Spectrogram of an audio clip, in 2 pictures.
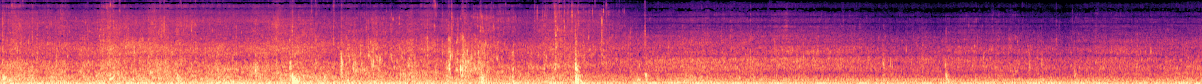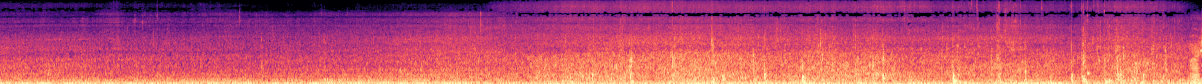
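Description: Water lapping and splashing around a plastic sit-on-top kayak as it is paddled, over a steady low rumble of wind on the microphone. There are two sharp knocks a few seconds in.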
